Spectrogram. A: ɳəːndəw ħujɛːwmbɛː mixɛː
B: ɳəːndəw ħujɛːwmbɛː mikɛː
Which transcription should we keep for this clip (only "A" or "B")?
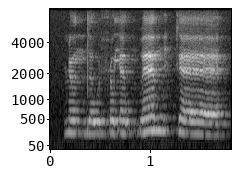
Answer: B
